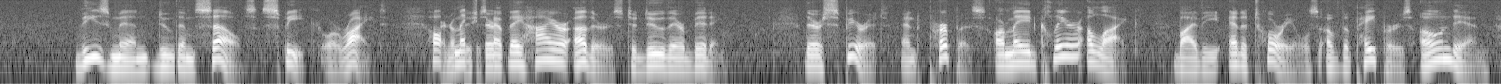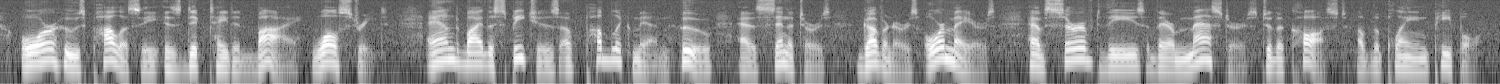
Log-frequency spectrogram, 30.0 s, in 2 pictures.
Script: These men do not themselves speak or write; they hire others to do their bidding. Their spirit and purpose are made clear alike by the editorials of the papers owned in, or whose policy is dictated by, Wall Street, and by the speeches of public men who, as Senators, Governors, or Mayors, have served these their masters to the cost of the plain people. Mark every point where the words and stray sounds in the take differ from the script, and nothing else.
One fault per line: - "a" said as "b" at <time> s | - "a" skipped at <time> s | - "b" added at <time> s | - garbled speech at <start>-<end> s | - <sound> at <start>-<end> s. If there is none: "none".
- "not" skipped at 1.8 s
- garbled speech at 4.3-5.0 s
